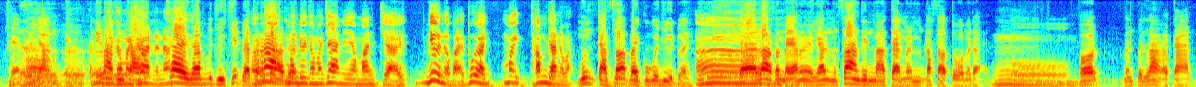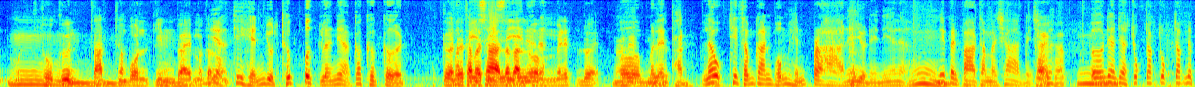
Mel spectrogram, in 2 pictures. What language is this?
Thai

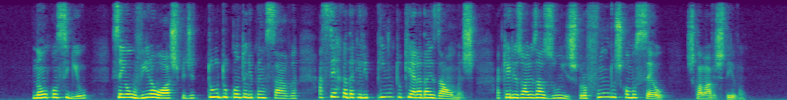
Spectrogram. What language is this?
Portuguese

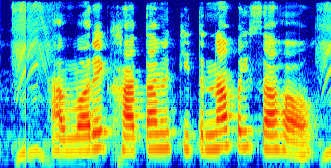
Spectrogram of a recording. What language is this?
Bhojpuri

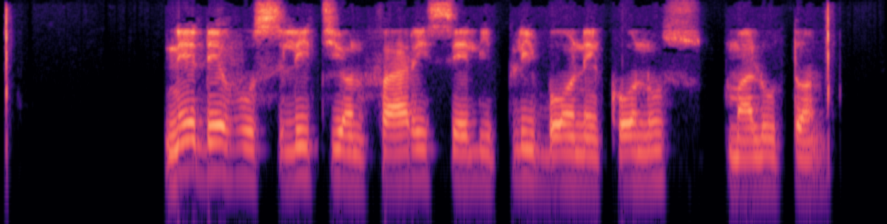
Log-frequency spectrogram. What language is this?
Esperanto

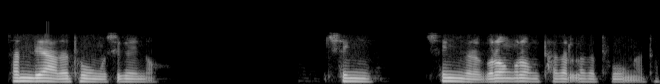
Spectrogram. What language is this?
Manipuri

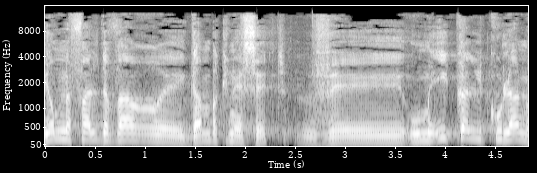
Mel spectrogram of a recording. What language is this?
Hebrew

